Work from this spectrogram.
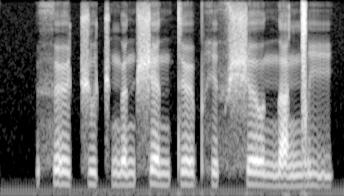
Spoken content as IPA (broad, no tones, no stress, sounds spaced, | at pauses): θ ø t͡ʃ u t͡ʃ ŋ œ n ʃ ɛ n t ø pʰ i θ ʃ ə o̯ n a ŋ͡ǀ i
